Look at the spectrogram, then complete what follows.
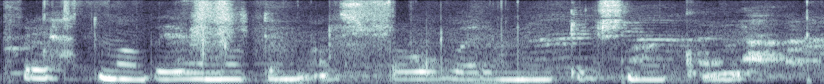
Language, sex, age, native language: Icelandic, female, 11, Icelandic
